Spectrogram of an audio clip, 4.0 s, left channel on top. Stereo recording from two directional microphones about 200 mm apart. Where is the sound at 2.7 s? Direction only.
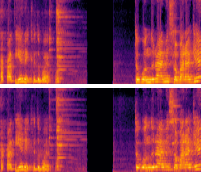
55° left (ahead or behind).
